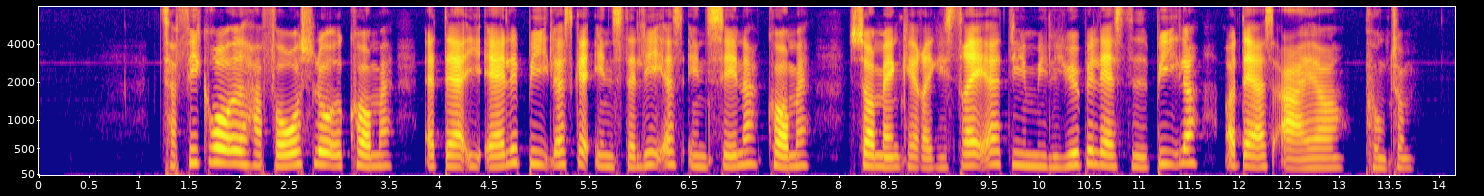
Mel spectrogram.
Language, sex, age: Danish, female, 30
